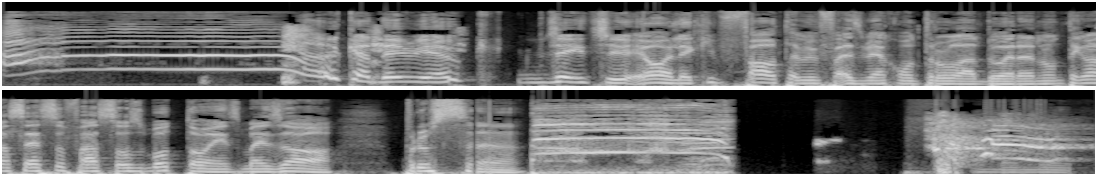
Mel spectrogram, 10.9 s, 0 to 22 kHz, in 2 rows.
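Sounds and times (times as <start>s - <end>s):
soundboard scream sound effect: 0.0s - 1.7s, 8.1s - 9.2s, 10.1s - 10.9s
speech: 1.7s - 8.4s.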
